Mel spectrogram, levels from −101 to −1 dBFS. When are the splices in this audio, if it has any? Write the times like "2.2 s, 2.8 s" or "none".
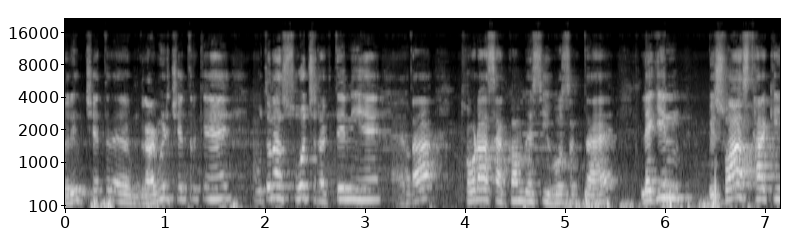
3.4 s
